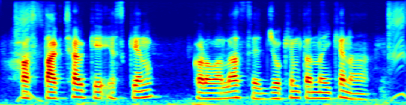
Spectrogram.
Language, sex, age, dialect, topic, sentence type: Bhojpuri, male, 18-24, Southern / Standard, banking, question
